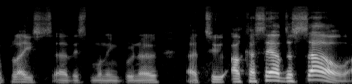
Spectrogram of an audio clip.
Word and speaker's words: Alcácer do Sal: this morning, Bruno, to Alcácer do Sal. I think I've pronounced it correctly now. You pronounced it correctly, yeah. Alcácer do Sal, yeah.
